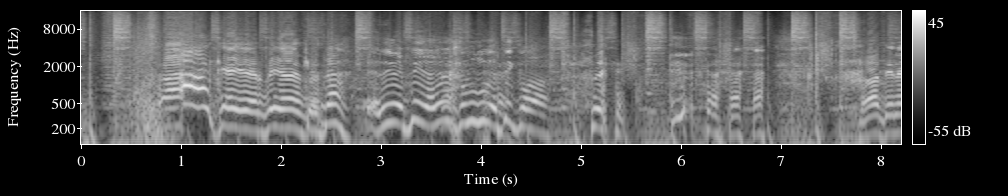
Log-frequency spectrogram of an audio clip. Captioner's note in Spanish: risas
